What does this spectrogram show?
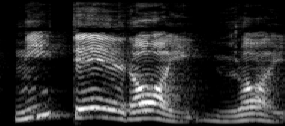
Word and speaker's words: Niterói: oxítona funil na funil é funil a última sílaba tônica oxítona niterói na niterói e não na niterói não niterói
